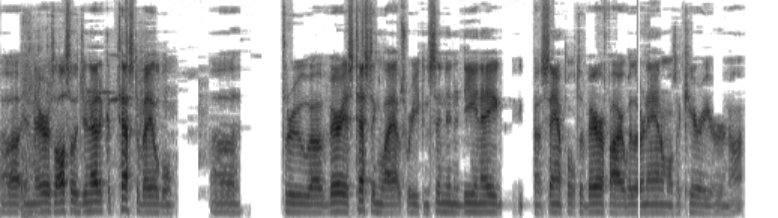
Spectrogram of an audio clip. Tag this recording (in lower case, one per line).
speech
